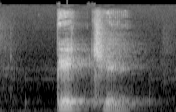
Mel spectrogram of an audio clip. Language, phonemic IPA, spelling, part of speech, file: Dutch, /ˈpɪcə/, pitje, noun, Nl-pitje.ogg
- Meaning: diminutive of pit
